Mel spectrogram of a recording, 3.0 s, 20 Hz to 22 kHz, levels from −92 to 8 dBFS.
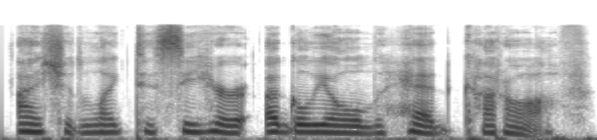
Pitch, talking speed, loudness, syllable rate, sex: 170 Hz, 220 wpm, -18 LUFS, 4.4 syllables/s, female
